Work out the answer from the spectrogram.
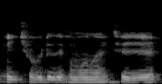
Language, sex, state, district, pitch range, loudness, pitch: Bengali, male, West Bengal, Purulia, 110-115 Hz, -31 LUFS, 110 Hz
